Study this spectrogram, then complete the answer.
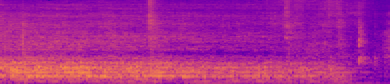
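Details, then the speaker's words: Washing machine before bearing replacement, drum turned by hand then on spin: rough droning rumble with wavering hum, quiet at slow speed but worsening as it speeds up; worn drum bearings. "şu an yavaş dönme modunda bir sıkıntı yok ama bunu sıkmaya aldığımıza bakın sesi duyuyorsunuz benim elimle azıcık döndürme bile bile ne kadar kötü ses çıkartıyor"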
